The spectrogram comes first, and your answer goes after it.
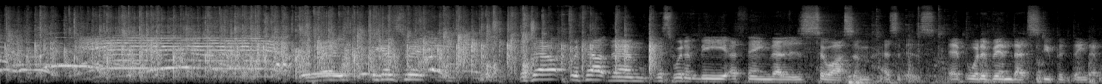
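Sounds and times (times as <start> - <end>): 
audience cheering: 0.0 - 5.9
audience applause: 0.0 - 6.6
speech: 3.2 - 4.6, 5.2 - 11.0.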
